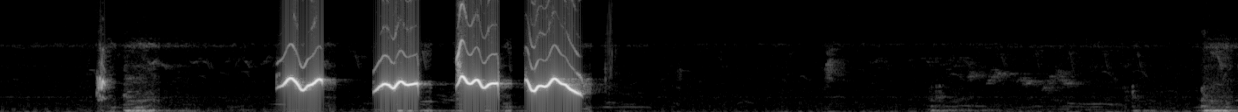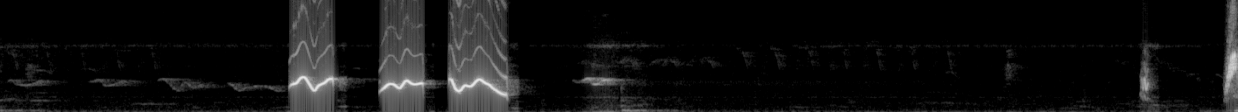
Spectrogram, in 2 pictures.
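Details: Decoy silver-eared mesia in the highlands singing two matching bursts six seconds apart. Each burst is four clear, warbling whistles in quick succession, with quiet pauses and faint low knocks between them.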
